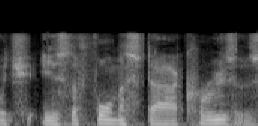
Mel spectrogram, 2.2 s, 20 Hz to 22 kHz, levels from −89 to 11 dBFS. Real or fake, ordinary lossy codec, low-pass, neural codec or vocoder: fake; AAC, 32 kbps; 7.2 kHz; codec, 16 kHz in and 24 kHz out, 2.2 kbps, FireRedTTS-2 codec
